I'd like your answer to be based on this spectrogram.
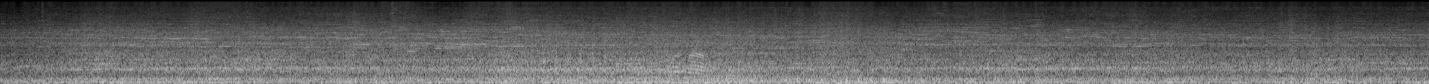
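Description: CSX locomotive 7006 leads a unit auto train rolling past at night in Folkston, a loud continuous rumble and rail roar with faint wheel clatter, steady throughout with no voices.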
